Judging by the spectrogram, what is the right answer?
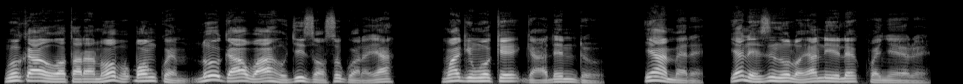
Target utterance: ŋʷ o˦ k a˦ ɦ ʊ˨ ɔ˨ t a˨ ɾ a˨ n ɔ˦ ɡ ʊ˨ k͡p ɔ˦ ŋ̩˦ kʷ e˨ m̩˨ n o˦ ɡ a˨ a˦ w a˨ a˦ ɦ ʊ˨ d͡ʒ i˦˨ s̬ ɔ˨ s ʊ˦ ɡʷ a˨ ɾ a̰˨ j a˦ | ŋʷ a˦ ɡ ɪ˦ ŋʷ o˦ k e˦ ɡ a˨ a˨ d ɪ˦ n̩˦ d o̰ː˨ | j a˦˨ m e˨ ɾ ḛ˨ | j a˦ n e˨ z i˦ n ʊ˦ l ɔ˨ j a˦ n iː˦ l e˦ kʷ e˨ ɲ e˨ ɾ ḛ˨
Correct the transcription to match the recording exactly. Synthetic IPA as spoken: ŋʷ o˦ k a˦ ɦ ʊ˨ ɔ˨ t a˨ ɾ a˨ n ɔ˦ b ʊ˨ k͡p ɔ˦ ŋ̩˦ kʷ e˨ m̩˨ n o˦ ɡ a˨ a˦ w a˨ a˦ ɦ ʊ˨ d͡ʒ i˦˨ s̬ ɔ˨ s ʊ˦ ɡʷ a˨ ɾ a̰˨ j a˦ | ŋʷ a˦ ɡ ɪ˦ ŋʷ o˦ k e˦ ɡ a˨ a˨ d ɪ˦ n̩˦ d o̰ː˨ | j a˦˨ m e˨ ɾ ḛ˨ | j a˦ n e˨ z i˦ n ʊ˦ l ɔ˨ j a˦ n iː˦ l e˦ kʷ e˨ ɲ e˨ ɾ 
